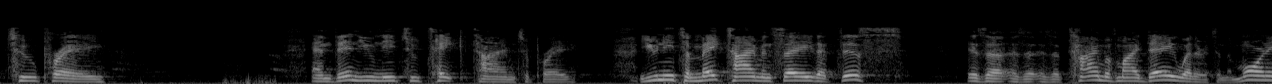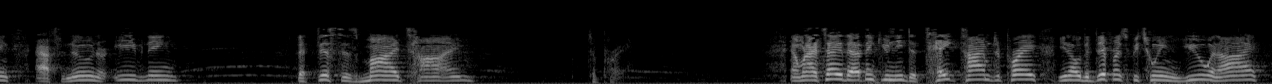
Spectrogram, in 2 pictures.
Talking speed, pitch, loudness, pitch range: 160 wpm, 185 Hz, -31 LUFS, 160-210 Hz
